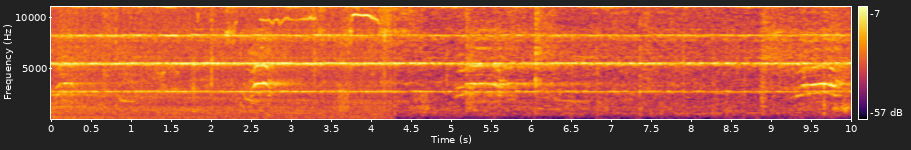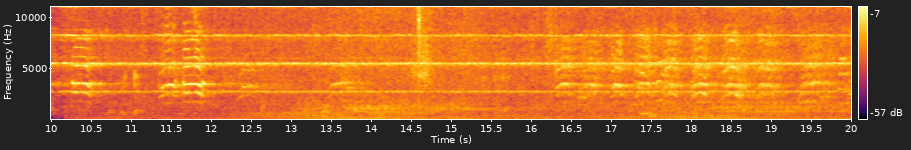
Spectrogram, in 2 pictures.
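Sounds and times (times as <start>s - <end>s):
bird chirps: 0.0s - 3.7s, 9.3s - 20.0s
high insect drone: 0.0s - 20.0s.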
